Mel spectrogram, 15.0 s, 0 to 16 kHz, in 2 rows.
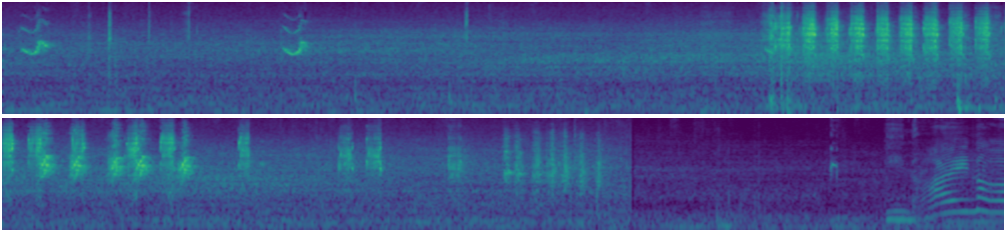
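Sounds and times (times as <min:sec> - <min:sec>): nestlings chirping: 0:00.1 - 0:00.4, 0:02.1 - 0:02.4, 0:05.7 - 0:12.2.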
